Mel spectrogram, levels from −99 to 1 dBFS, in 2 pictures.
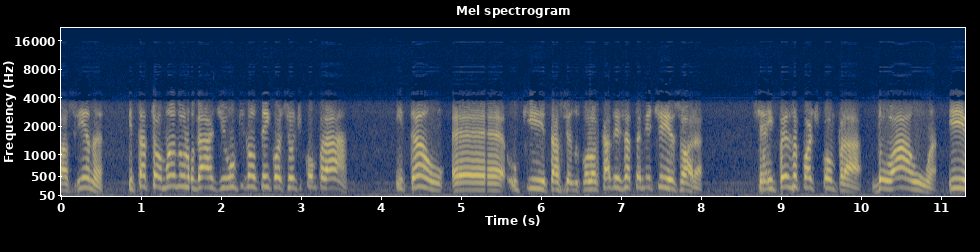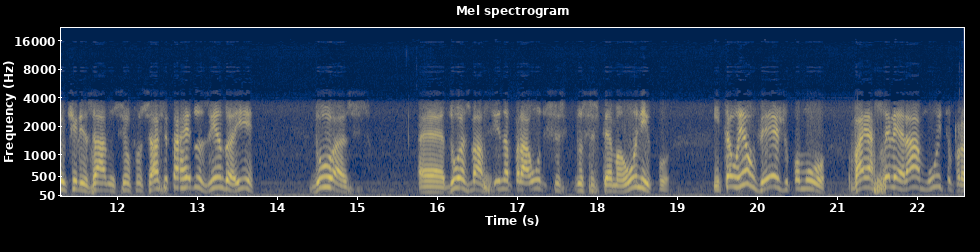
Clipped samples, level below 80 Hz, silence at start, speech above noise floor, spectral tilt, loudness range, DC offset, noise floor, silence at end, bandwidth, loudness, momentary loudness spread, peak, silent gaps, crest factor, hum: under 0.1%; -58 dBFS; 0 s; 35 dB; -7 dB/octave; 2 LU; under 0.1%; -58 dBFS; 0 s; 4.8 kHz; -23 LUFS; 10 LU; -4 dBFS; none; 20 dB; none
